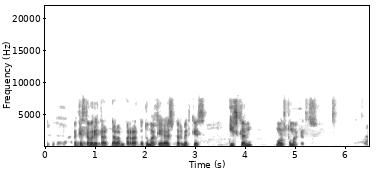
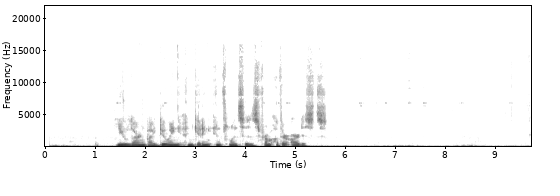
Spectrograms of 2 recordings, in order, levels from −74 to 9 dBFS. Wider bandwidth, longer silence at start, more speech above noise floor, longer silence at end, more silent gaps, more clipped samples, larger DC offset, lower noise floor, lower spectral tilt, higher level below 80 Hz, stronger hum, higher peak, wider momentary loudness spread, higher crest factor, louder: second, 8 kHz vs 11.5 kHz; about the same, 0.15 s vs 0.15 s; first, 49 dB vs 40 dB; second, 0 s vs 1.2 s; neither; neither; neither; first, -64 dBFS vs -59 dBFS; second, -5 dB/octave vs -7.5 dB/octave; second, -56 dBFS vs -46 dBFS; neither; first, -2 dBFS vs -6 dBFS; first, 17 LU vs 10 LU; about the same, 16 dB vs 16 dB; first, -15 LUFS vs -20 LUFS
